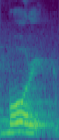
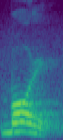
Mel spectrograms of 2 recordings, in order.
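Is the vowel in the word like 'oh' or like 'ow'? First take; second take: oh; oh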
